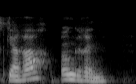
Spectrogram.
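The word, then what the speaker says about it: Carach Angren: Normalement, toujours selon ce même appendice E, le nom du groupe qui nous intéresse aujourd'hui se prononce Karakangren, avec le type de son CH qu'affectionnent les Allemands ou les Écossais. Nart, Lore, tout ça. Franchement, ce n'est ni facile ni marrant à prononcer et surtout, on n'a vraiment pas l'habitude. Alors, nous allons nous en tenir à Karakangren, comme les Français qui parleraient du Loch Ness.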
